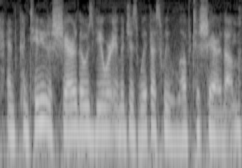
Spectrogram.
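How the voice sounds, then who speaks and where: A woman talks at a very fast pace in an upbeat tone at medium pitch. Light background noise is present. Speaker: TV meteorologist. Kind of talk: local TV weather forecast, reading temperatures and wind across counties. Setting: TV studio. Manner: brisk, upbeat delivery listing town-by-town readings; chatty and playful, laughs lightly with desk. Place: studio.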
